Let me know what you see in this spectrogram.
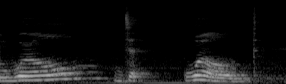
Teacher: Então, o inglês britânico tem uma vantagem em relação ao americano, porque o R do britânico não é tão enfatizado. Então, eu digo world, world. Para o britânico, basta alongar o O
